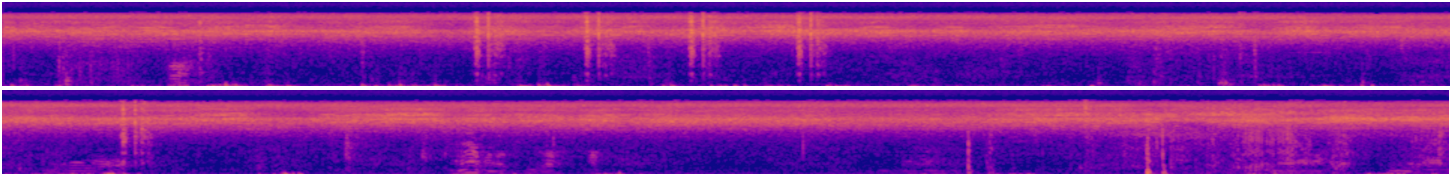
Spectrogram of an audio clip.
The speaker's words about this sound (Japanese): ちょい休憩しますね。というわけで雨降ってきましたね。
